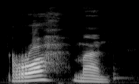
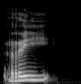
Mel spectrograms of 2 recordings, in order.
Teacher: ro ketika berharakat fathah dibaca tebal, ketika berharakat kasrah dibaca tipis.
